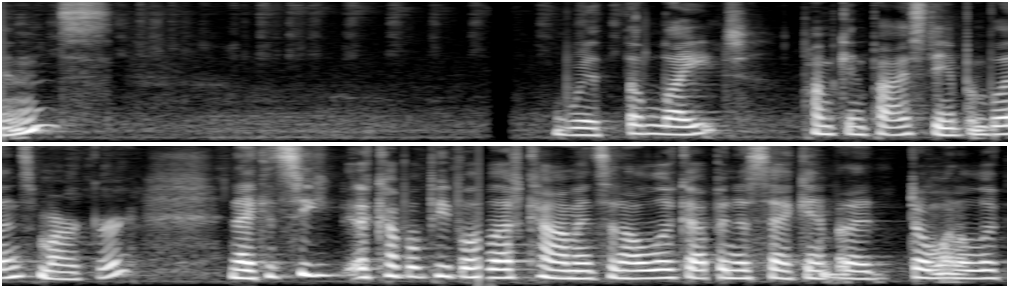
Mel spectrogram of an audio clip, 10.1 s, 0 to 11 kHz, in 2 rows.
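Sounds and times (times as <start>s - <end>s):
marker rubbing over paper: 0.0s - 3.6s.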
